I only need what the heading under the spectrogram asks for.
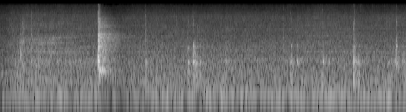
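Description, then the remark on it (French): A small silicone spatula scrapes and taps inside a blender jar, pushing the mixture that has risen back down from the sides, with one sharp knock near the start followed by a few light, scattered clicks and scrapes, no talking. “Avec une petite marise, on va venir chatouiller les bords du mixeur voilà, pour faire retomber ce qui est monté.”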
